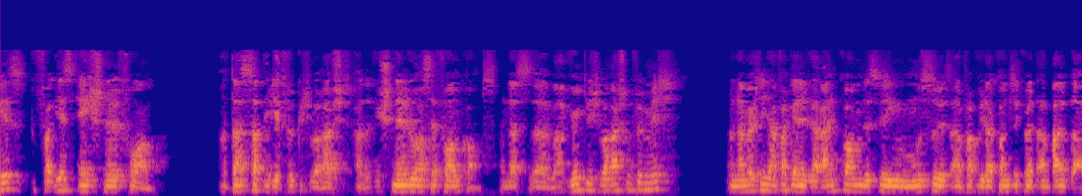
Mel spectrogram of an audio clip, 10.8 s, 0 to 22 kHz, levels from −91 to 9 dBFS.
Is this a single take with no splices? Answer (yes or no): yes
